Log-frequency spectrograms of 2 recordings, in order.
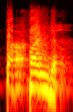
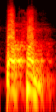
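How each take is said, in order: First: The word ends with a final d sound. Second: The word ends with an n sound, no d. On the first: The speaker calls it right. "वो शब्द होता है क्या है?" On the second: The speaker calls it wrong. "ड की बजाय क्या बोलते हैं? न"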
